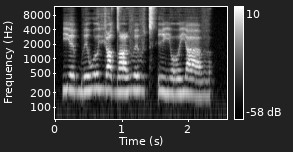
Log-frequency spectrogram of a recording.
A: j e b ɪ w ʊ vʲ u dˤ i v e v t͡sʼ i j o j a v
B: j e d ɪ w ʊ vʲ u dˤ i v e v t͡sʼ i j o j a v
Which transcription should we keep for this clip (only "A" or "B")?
A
